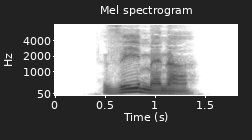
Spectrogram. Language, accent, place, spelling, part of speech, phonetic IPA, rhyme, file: German, Germany, Berlin, Seemänner, noun, [ˈzeːˌmɛnɐ], -eːmɛnɐ, De-Seemänner.ogg
- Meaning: nominative/accusative/genitive plural of Seemann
